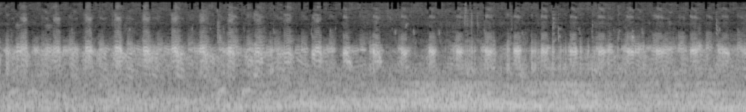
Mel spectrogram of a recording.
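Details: Frogs heard around a home after rain: steady rapid pulsing calls, about three to four per second, forming a dense chorus over a rushing background hum.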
